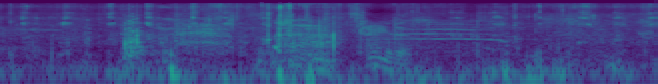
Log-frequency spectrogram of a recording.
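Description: Goat kids feeding at milk buckets on a metal stand: a few short knocks and mouth sounds at the buckets, and a faint thin tone held for under a second past the middle.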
